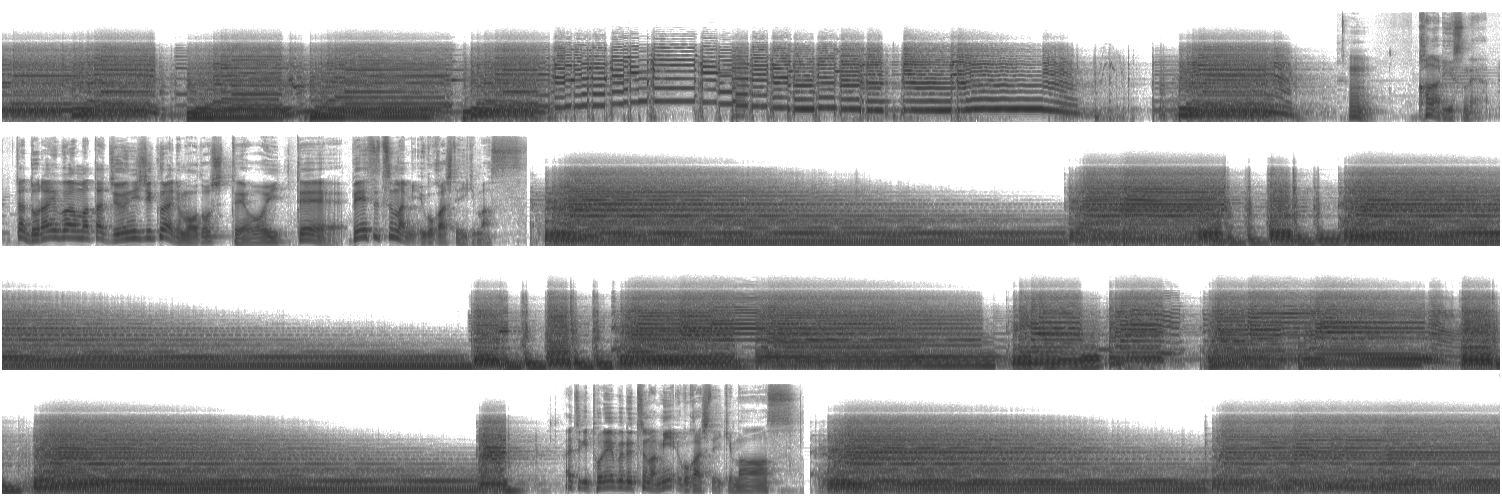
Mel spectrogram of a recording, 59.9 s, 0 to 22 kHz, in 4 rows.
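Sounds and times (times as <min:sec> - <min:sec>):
overdriven electric guitar: 0:00.0 - 0:13.6, 0:20.2 - 0:50.6, 0:53.0 - 0:59.9.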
